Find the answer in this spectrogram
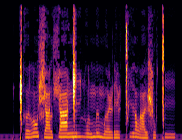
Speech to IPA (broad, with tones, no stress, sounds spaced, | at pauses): ǁʰ ə˨ l ɔ˦ ɕ a˨ l ç aː˦ ŋ͡ǁ i˦ ʎ o˦ l m ɘ˦ m əː˨ ɭ ɾ i˨ ɭ ǀʰ iː˦ lˠ a˨ j ʂ u˨ ǀ i˦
